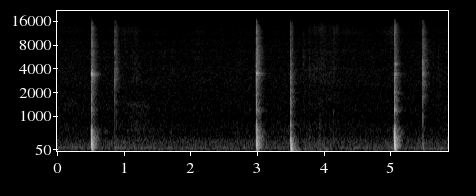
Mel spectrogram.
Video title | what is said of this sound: What’s inside my baseball bag 2018⚾️ | it sounds like wood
